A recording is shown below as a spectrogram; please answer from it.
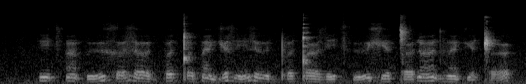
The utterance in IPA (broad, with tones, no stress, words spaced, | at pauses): kĩ˨˩t͡sʼœ̃˨˩ pɨː˩˥xə˩˥ zəː˨˩d pə˧˥˧ǃə˩˥ pɛ̃˨˩ɡʲə˧˥˧zĩ˩˥ zɨː˨˩dpʼə˨˩ǃœ˨˩zi˩˥ t͡sʼɨː˩˥ xʲɜ˨˩ǀœ˩˥ɗœ̃ː˧˥˧d vɛ̃˨˩kʲɜ˩˥ǁœ˩˥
